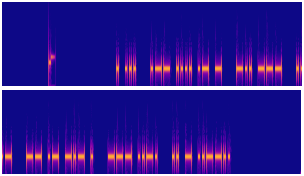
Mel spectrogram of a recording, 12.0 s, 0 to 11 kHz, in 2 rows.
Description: Morse code, heard as a keyed tone, about 28 wpm, 700 Hz. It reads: ES WHAT DO U MAKE OF IT?
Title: Sentences from Top 100 Words and Abbreviations 28wpm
